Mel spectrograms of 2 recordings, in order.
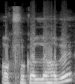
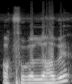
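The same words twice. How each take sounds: Both takes have the same delivery.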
